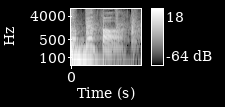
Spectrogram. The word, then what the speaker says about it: Ibiza: Yeah, it's pronounced Ibiza, actually. Yeah.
